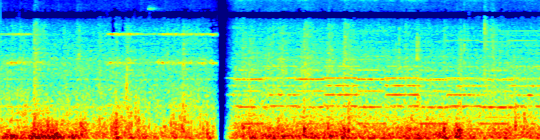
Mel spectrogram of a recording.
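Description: Rumble and rattle of a passenger coach running at speed, loud enough that the passenger fears a fault in the coach, with a faint high whine. About three seconds in, the sound cuts off and a simple repeating tune of held tones comes in over the running noise.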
